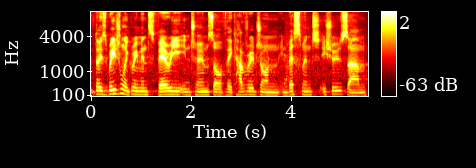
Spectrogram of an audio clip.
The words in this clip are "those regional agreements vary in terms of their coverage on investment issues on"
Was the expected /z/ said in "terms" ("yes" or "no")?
yes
